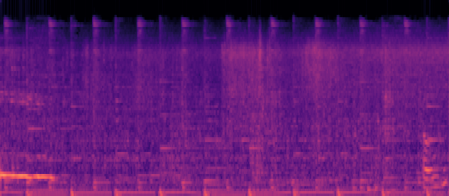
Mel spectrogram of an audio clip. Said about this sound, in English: We got butter in here, lots of it, and it's melting.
